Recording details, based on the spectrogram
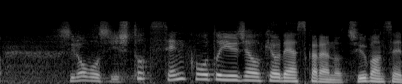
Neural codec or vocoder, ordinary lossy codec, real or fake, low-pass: codec, 16 kHz, 0.5 kbps, X-Codec, HuBERT features, trained on LibriSpeech; none; fake; none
